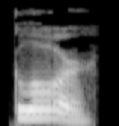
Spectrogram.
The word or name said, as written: glore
